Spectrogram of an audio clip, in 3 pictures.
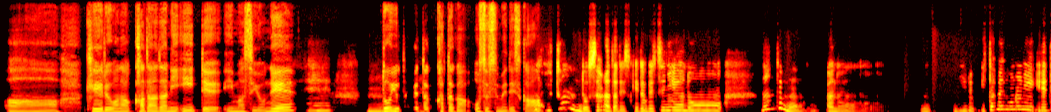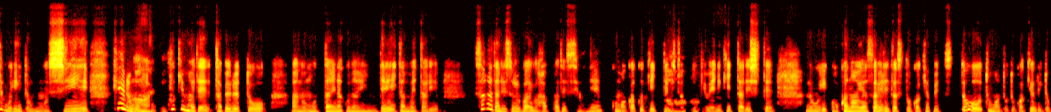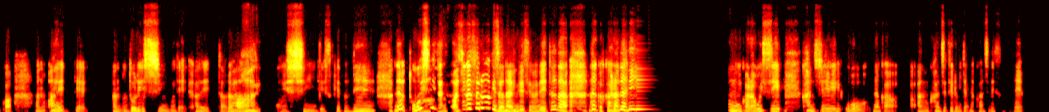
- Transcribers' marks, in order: "体" said as "かだだ"; distorted speech
- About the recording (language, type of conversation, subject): Japanese, podcast, 旬の食材を普段の食事にどのように取り入れていますか？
